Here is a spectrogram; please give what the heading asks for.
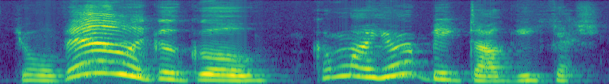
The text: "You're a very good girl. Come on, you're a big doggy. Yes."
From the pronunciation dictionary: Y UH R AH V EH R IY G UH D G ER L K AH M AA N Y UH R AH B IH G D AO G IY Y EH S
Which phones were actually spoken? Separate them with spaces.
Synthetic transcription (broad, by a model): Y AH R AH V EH L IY G UH D G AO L K AH M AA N Y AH R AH B IH G D AO G IY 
